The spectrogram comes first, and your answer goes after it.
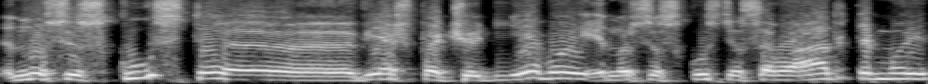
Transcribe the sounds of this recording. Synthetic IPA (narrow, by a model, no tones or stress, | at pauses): nʊsʲɪskuːsʲt̪ʲɪʋʲiɛʃpɐt͡ʃʲʊd̪ʲiɛʋoːjnʊsʲɪskuːsʲt̪ʲɪsɑːʋoːɐrʲt̪ʲɪmʊɪ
